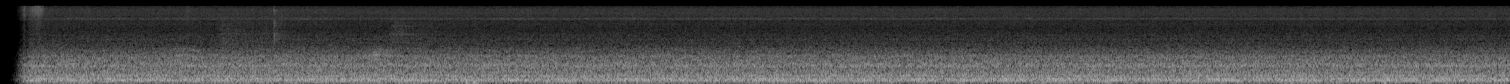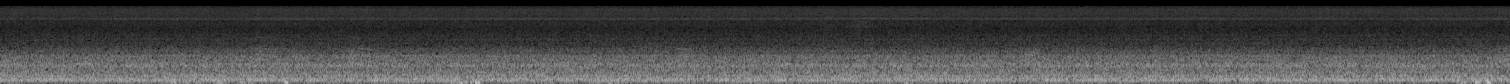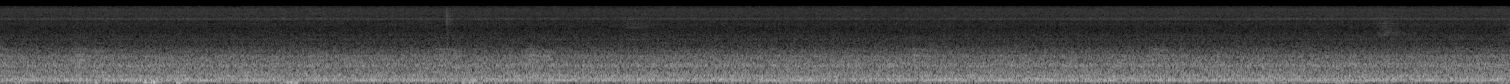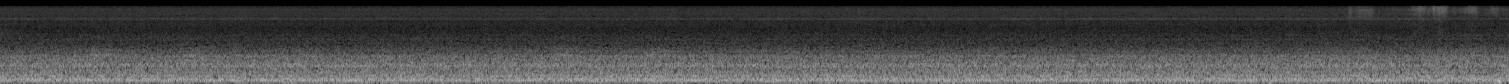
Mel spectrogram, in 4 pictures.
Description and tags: Room Tone - Empty room with AC & desktop computer running
Simple room tone recorded with my cheap android phone in an empty room, with the AC and a desktop computer running in the background.
AC, hum, room-tone, background, room-noise, ambience, room, empty, roomtones, roomtone, background-sound, desktop, computer, general-noise, ambient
